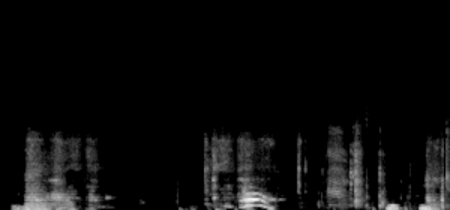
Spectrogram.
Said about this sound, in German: Jetzt, jetzt hat er einfach einen Hund geschlagen, jetzt hat er drei Hunde hinter sich.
